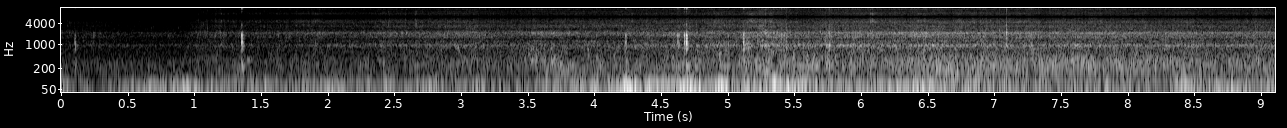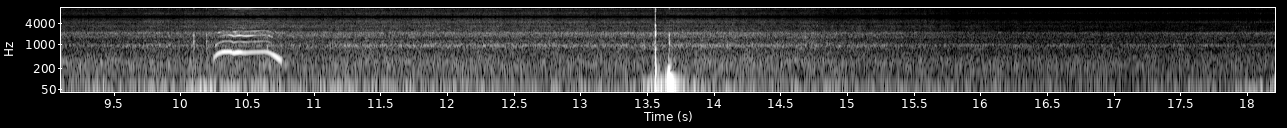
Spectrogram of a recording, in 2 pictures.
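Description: Broken surf rushing and churning around a kayak, close up, building after a few seconds and easing near the end. A short shout about ten seconds in, and a single sharp knock a few seconds later, the loudest sound.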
